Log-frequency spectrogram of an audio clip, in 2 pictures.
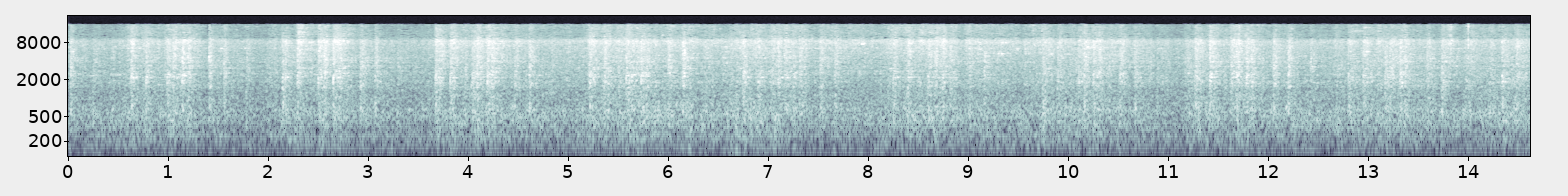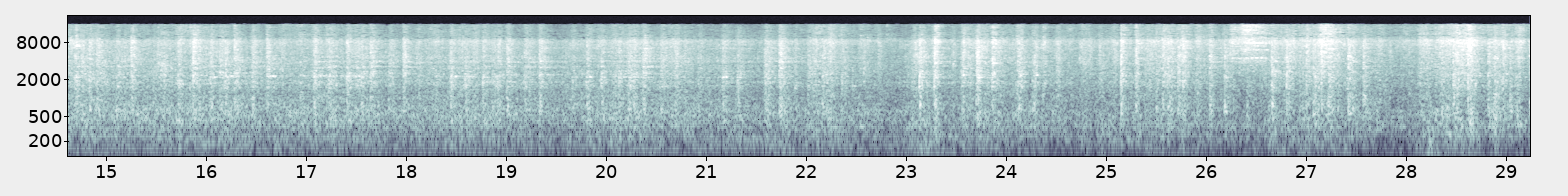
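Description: Freight cars rolling past, their steel wheels clicking over the rail joints in a steady clickety-clack over a continuous rumble, with a few sharper clacks near the end.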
